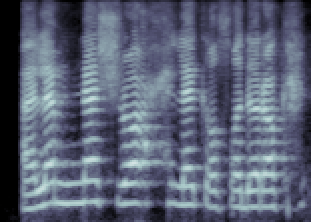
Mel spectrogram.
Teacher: Nashrah haknya harus tipis tenggorokan tengah.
